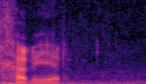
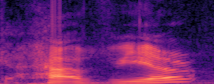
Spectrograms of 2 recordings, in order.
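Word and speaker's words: Javier: life blog sometime well my real name is kavier um which is pretty funny because for English speaking people it's very hard to pronounce because they don't really use the ofier so it's time I'm introduce it into to someone who's English or American have a laugh because it's like Havier Havier no is half year half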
